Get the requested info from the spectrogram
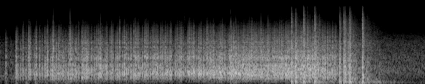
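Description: Fireworks going off in a dense barrage: rapid, overlapping bangs over continuous crackling, growing louder, with the heaviest bangs about three seconds in, then dropping away suddenly just before the end.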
